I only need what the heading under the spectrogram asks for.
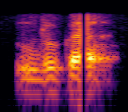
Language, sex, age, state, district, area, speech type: Marathi, male, 30-45, Maharashtra, Osmanabad, rural, conversation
